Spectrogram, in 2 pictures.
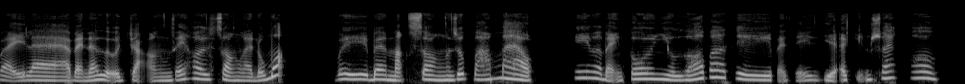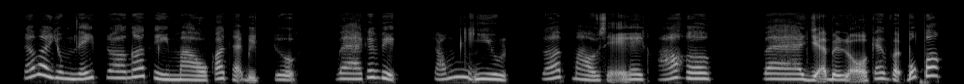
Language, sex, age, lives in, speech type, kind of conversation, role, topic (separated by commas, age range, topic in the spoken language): Vietnamese, female, 18-19, United States, read, expert-assistant, expert, Vì sao khi ta cạo bút chì lên giấy, giấy lại có màu?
